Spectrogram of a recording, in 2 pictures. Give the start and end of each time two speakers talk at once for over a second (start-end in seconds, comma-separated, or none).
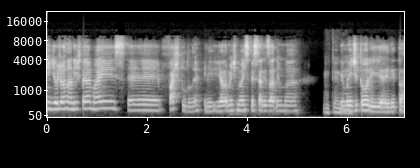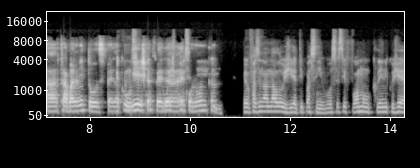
8.5-10.6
